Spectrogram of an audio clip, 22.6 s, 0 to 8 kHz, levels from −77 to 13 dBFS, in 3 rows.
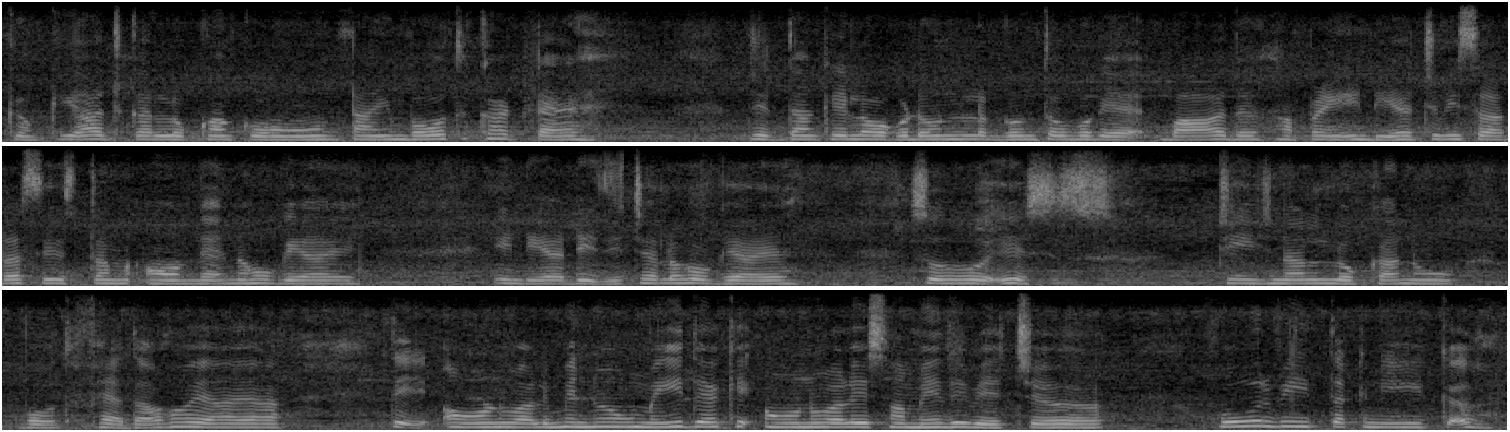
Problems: constant background noise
